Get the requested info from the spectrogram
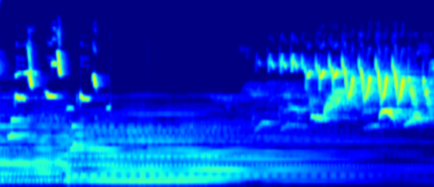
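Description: Soft, sustained music fading out over the first few seconds, with birds chirping over it: a few short chirps at first, then a quick run of repeated chirps toward the end.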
